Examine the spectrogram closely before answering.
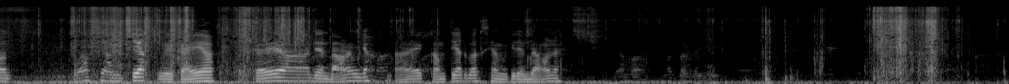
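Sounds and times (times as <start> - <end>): plastic rustle: 0.0 - 10.0
plastic wrapping crinkling: 0.0 - 10.0.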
